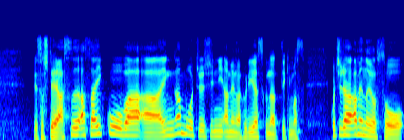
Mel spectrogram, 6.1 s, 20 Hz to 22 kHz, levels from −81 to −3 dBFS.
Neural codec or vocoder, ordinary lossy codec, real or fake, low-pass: none; Opus, 24 kbps; real; 7.2 kHz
